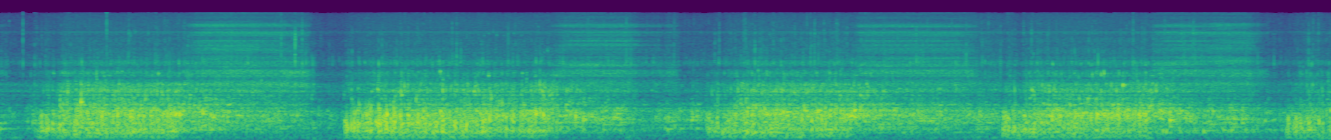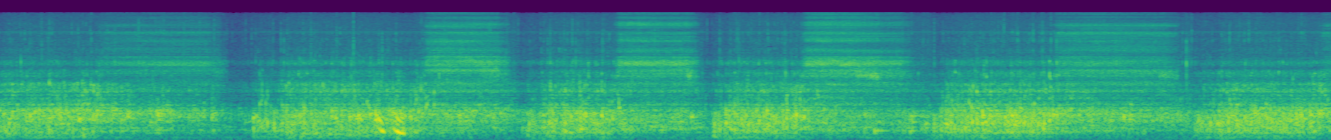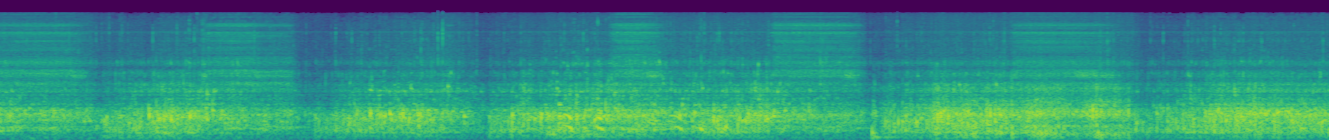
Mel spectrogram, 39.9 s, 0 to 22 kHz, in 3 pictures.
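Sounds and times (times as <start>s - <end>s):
exhalation bubbles: 0.0s - 1.9s, 3.4s - 5.6s, 7.0s - 8.6s, 15.8s - 17.7s, 18.6s - 19.6s, 20.4s - 21.5s, 22.5s - 24.0s, 30.0s - 34.4s
diver breathing through regulator: 1.8s - 3.2s, 5.5s - 6.8s, 8.5s - 9.9s, 11.5s - 12.8s, 14.2s - 15.6s, 17.3s - 18.6s, 19.3s - 20.4s, 21.2s - 22.6s, 23.7s - 25.2s, 26.4s - 27.6s, 28.6s - 29.7s, 32.6s - 33.4s, 34.2s - 35.4s, 36.6s - 38.0s.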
